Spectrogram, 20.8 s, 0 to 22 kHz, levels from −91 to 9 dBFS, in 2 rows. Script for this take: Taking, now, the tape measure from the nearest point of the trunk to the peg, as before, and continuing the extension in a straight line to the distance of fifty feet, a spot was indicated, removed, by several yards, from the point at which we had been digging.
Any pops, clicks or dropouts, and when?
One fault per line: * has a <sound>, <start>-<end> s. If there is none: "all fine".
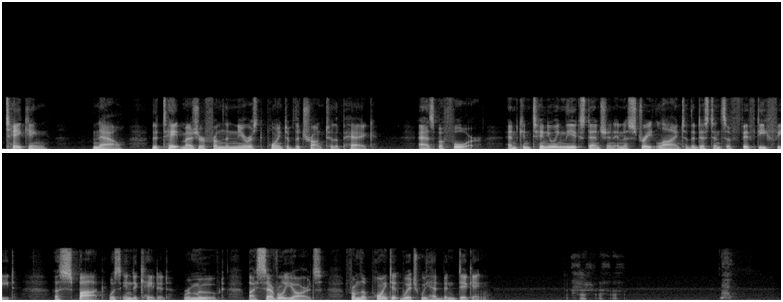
* has a laugh, 17.9-18.7 s
* has a bark, 19.9-20.5 s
